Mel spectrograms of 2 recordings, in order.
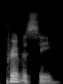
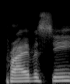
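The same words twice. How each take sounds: First: It is said with a British pronunciation. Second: It is said with an American pronunciation. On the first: "In British English, it's privacy" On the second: "in American English, it's privacy"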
